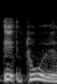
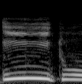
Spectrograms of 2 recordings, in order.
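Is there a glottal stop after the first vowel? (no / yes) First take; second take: yes; no. First: A glottal stop follows the short first vowel. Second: A long first vowel with no glottal stop. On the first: The speaker calls it wrong. "لا تقول إيتوني" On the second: The speaker calls it right. "فالهمزة الثانية الثانية ساكنة وقبلها مكسورة"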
